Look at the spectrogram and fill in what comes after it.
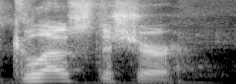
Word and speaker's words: Gloucestershire: Number four, we have the LHG Brew Pub in Bristol, Gloucestershire, England. I'm sure I butchered that. – That sounds like a sauce. It's Gloucestershire.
